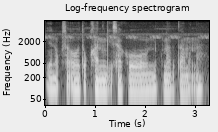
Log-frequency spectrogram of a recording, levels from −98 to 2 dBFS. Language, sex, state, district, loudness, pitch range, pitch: Garo, male, Meghalaya, South Garo Hills, -18 LUFS, 80-95 Hz, 85 Hz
